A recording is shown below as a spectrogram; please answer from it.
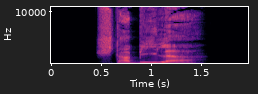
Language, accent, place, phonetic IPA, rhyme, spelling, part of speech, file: German, Germany, Berlin, [ʃtaˈbiːlɐ], -iːlɐ, stabiler, adjective, De-stabiler.ogg
- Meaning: 1. comparative degree of stabil 2. inflection of stabil: strong/mixed nominative masculine singular 3. inflection of stabil: strong genitive/dative feminine singular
